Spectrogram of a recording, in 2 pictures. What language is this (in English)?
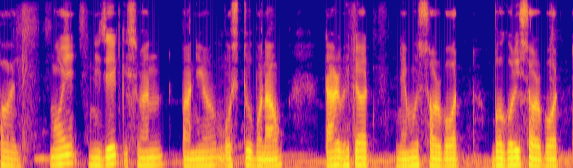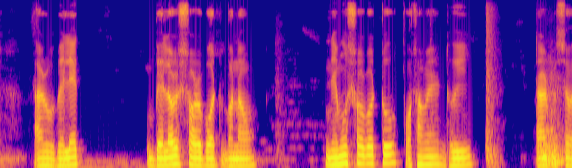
Assamese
